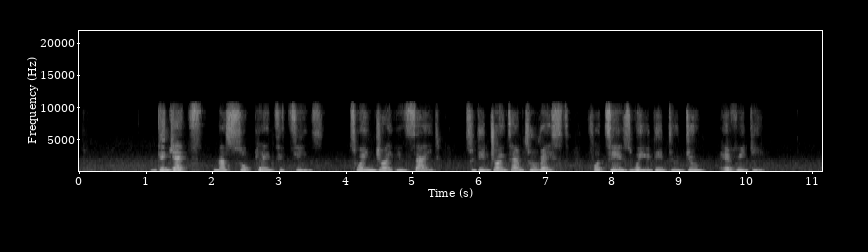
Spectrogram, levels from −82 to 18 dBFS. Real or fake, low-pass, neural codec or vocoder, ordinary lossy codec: fake; 9.9 kHz; vocoder, 44.1 kHz, 128 mel bands, Pupu-Vocoder; Opus, 16 kbps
